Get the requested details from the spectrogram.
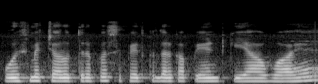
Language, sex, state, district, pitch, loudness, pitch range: Hindi, male, Haryana, Rohtak, 155 Hz, -16 LUFS, 150-160 Hz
